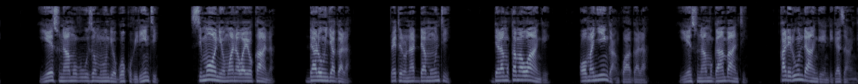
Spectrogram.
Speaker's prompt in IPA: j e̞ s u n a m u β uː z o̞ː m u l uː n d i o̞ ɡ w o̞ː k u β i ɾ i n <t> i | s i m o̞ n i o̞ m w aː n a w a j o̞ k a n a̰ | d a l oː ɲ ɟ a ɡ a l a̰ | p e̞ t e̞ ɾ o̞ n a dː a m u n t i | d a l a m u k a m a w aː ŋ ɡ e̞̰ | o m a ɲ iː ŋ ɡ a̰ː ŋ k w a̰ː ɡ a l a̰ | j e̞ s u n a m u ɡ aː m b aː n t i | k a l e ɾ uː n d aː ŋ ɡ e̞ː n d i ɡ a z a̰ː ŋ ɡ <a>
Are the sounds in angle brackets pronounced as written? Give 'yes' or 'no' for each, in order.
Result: yes, no

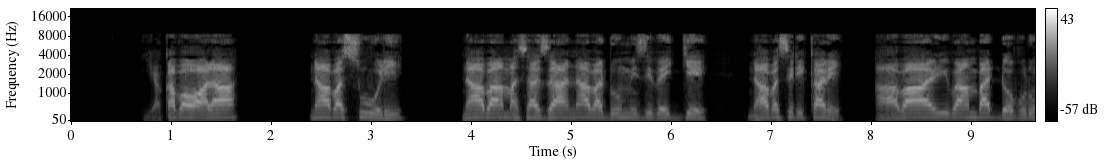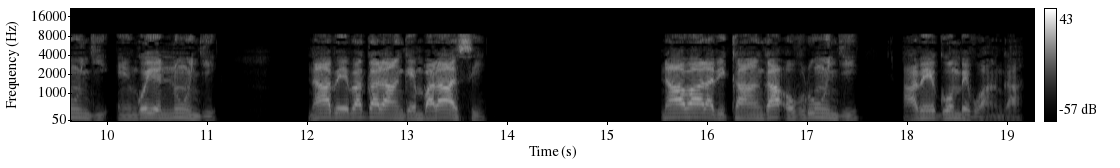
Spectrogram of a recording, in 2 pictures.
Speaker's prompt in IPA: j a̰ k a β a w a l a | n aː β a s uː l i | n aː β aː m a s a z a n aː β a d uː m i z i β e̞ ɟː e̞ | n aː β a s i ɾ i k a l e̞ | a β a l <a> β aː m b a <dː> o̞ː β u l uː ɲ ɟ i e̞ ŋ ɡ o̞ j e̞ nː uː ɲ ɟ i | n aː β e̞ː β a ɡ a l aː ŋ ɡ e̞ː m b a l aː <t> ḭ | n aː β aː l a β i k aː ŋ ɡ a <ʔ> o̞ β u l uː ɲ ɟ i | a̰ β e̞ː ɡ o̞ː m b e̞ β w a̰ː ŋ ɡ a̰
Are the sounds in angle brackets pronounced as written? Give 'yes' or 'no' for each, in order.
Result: no, yes, no, yes

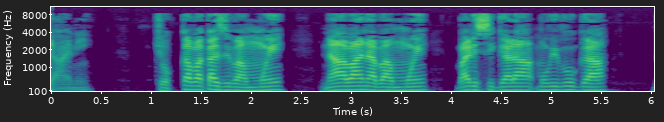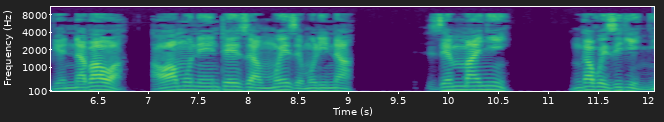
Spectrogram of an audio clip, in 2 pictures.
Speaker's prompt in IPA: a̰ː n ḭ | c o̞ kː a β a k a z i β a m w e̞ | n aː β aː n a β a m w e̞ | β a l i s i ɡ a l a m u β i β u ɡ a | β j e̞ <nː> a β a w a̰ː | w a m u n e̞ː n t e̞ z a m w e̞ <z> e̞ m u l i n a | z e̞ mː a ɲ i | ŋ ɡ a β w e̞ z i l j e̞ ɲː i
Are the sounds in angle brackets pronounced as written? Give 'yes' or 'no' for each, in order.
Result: yes, yes

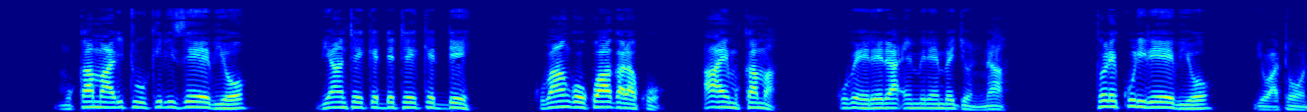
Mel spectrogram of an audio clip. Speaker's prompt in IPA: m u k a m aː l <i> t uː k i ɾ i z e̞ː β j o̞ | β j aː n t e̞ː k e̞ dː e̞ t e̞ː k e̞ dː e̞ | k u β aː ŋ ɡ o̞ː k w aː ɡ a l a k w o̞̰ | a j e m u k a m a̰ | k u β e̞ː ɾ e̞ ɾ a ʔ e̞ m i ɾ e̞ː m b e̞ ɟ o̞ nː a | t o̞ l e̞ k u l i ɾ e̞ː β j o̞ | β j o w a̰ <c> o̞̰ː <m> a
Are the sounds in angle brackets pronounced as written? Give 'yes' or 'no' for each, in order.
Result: yes, no, no

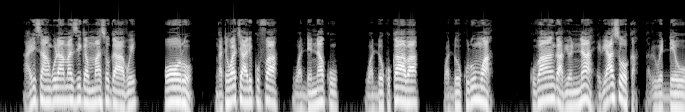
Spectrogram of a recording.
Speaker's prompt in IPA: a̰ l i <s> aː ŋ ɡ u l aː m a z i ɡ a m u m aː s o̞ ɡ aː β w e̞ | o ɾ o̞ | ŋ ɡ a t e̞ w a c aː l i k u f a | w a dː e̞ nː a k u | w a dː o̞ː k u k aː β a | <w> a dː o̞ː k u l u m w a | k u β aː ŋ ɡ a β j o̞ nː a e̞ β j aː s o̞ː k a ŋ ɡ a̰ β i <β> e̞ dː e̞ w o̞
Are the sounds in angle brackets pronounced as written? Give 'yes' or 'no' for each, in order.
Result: yes, yes, no

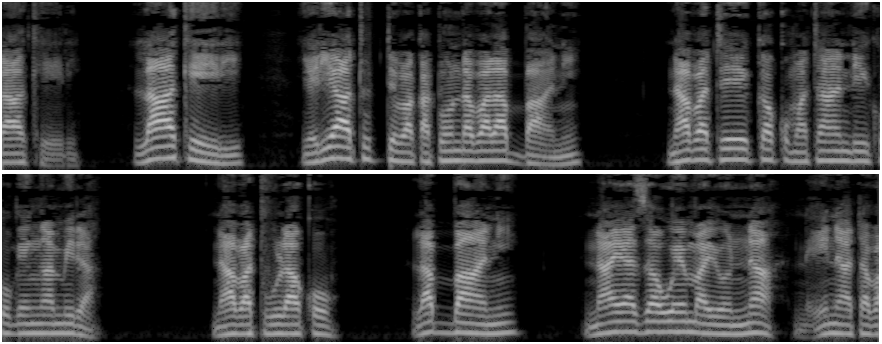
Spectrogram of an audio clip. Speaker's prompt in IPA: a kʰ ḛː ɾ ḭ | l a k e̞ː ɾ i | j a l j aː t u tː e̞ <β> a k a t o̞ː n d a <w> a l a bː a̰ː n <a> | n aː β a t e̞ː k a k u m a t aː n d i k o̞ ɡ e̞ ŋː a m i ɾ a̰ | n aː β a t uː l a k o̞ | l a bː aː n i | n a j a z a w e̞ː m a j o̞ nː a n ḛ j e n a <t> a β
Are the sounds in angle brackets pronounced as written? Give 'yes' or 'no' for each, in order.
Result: yes, no, no, yes

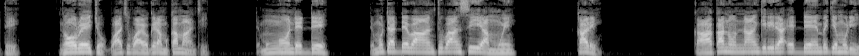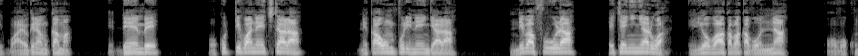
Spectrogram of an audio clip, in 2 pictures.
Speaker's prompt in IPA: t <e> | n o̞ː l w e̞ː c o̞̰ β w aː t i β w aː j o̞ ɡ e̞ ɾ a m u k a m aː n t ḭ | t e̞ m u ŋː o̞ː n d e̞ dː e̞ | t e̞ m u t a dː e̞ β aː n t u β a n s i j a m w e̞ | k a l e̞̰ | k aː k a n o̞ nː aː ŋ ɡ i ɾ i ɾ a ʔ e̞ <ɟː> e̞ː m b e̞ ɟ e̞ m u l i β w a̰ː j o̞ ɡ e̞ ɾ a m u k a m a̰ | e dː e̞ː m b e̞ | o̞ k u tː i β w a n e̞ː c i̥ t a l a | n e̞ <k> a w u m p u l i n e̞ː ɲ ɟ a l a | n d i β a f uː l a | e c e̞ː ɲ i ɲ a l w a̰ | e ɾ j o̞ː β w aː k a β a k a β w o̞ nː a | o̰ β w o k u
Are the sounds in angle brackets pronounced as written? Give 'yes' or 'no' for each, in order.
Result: yes, no, yes

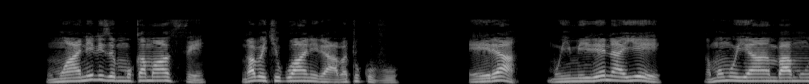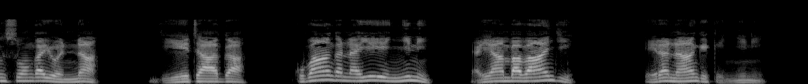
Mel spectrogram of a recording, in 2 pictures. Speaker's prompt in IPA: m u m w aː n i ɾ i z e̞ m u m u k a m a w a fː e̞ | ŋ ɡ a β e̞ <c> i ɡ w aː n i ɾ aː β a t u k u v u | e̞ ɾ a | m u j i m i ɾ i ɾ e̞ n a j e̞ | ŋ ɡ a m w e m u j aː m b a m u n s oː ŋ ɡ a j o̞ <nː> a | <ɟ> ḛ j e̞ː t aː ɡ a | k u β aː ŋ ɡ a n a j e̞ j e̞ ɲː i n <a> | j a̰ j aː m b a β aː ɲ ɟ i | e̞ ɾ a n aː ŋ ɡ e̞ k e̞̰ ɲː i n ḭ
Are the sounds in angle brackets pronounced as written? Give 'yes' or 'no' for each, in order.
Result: yes, yes, yes, no

